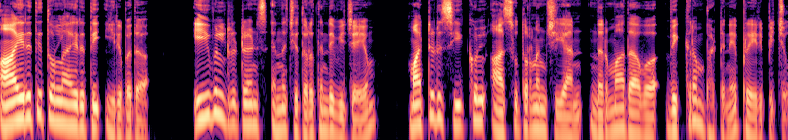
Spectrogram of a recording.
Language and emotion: Malayalam, neutral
